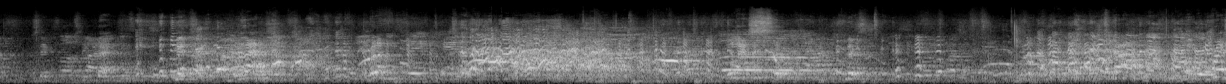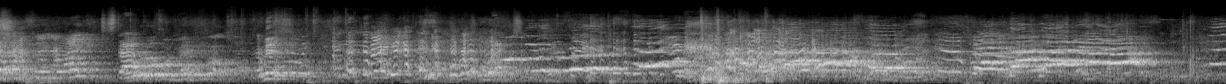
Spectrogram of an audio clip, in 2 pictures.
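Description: Men and women shout and argue loudly in a large echoing hall.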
